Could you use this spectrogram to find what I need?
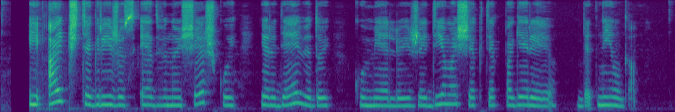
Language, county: Lithuanian, Vilnius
